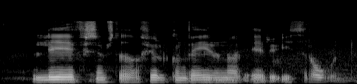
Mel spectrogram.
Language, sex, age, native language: Icelandic, male, 20-29, Icelandic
